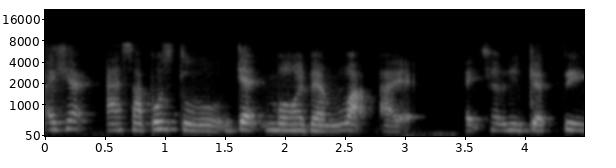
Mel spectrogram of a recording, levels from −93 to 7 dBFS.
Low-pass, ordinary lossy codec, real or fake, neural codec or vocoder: 7.2 kHz; none; fake; codec, 16 kHz, 1 kbps, X-Codec, HuBERT features, trained on balanced general audio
